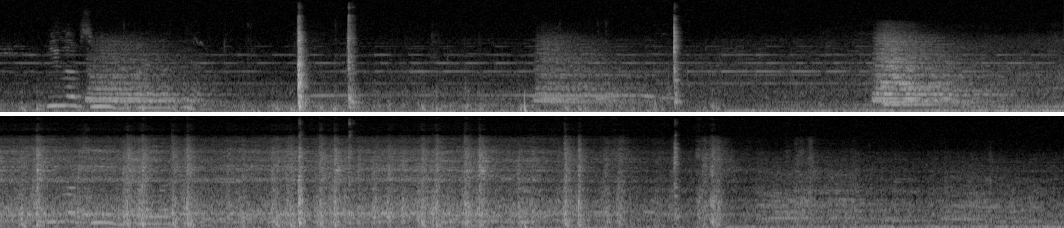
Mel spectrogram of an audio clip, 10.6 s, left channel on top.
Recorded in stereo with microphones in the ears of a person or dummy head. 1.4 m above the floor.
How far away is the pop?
About 0.6 m.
